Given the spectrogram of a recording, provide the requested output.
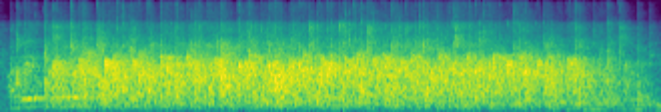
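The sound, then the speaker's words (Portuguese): An audience applauds steadily in worship of the Lord Jesus for several seconds, a dense, loud wash of many hands clapping that swells quickly, holds evenly, then tapers slightly at the end, with faint voices mixed in. “Eu agradeço a, a oportunidade e as palmas que adoram ao Senhor Jesus.”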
